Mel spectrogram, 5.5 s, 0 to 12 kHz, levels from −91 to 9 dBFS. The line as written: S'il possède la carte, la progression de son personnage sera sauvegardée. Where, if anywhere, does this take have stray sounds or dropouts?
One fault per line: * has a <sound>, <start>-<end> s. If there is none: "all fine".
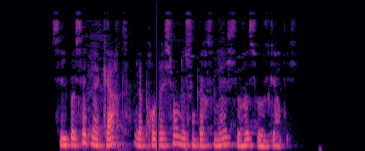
* has a dropout, 2.3-2.4 s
